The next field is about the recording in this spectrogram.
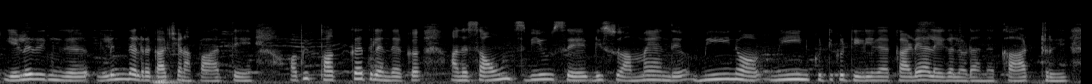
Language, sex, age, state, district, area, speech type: Tamil, female, 18-30, Tamil Nadu, Madurai, urban, spontaneous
